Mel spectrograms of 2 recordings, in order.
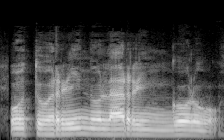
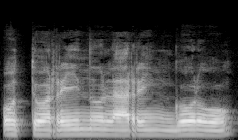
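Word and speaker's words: otorrinolaringólogo: est intéressant du point de vue de la prononciation. C'est un mot long et compliqué, écoute bien. Otorrinolaryngologo. Otorrinolaryngologo.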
